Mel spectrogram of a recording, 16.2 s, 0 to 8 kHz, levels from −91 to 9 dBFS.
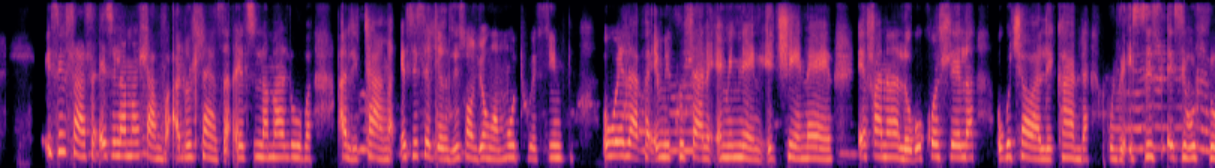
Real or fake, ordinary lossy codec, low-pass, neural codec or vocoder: fake; AAC, 48 kbps; 7.2 kHz; codec, 16 kHz, 2 kbps, X-Codec, HuBERT features, trained on general audio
